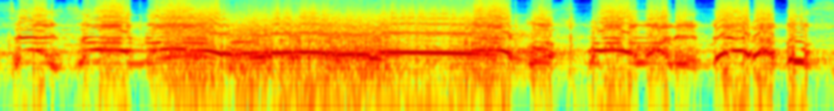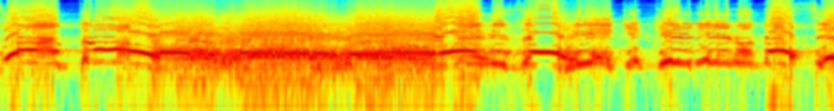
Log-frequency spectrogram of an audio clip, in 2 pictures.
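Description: A crowd of protesters chanting and shouting together. Many voices rise and fall in long calls, with no break.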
